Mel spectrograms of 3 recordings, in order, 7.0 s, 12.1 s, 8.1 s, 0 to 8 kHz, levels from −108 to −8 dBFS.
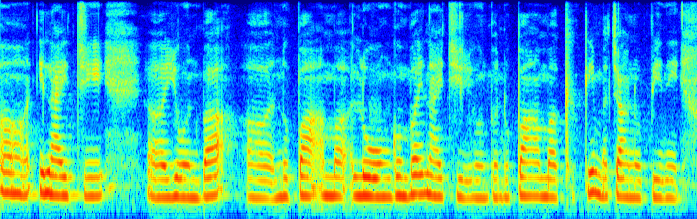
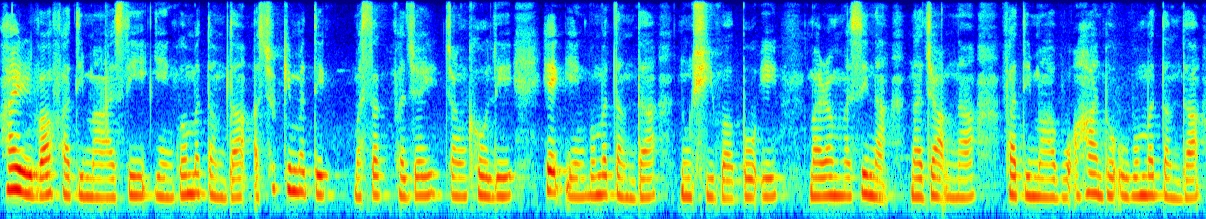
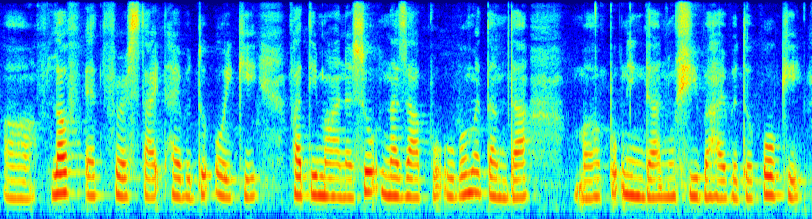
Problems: background sounds at intervals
